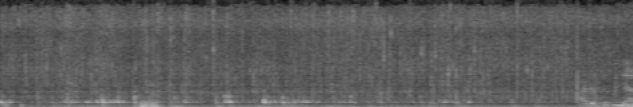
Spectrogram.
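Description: Carrot cubes fry in a pan for chilli paneer, giving a soft, steady sizzle with occasional stirring scrapes and clinks, fairly quiet and close.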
